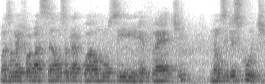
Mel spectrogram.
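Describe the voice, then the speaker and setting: Amid noticeable background noise and audible room echo, a man with a fairly high pitch speaks at a very slow pace in a monotone, flat intonation. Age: 70s. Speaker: psychiatrist. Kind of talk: interview conversation. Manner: halting.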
